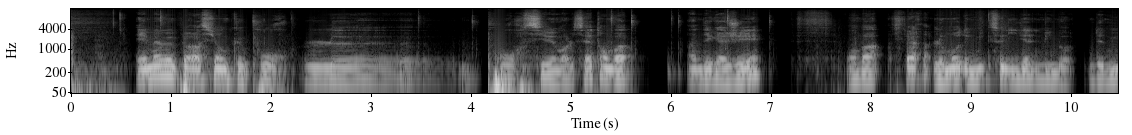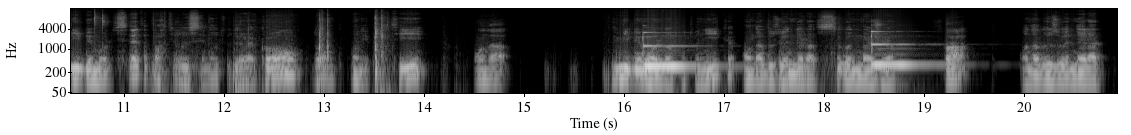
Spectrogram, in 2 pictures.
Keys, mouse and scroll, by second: 0.0 Escape, 0.9-2.0 scroll up 2, 3.5 scroll up 2, 6.0 scroll up 1, 6.6-7.2 scroll up 1, 10.7 scroll up 1, 13.0 n, 13.5 5.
